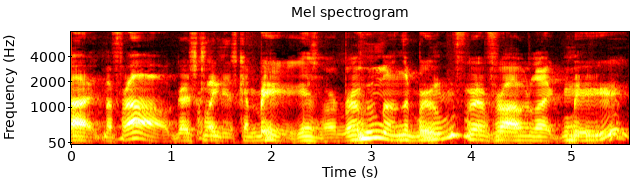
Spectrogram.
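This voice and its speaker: Using a put-on character voice, a man speaks fairly slowly at a medium pitch with a croaky sound. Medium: read story.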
